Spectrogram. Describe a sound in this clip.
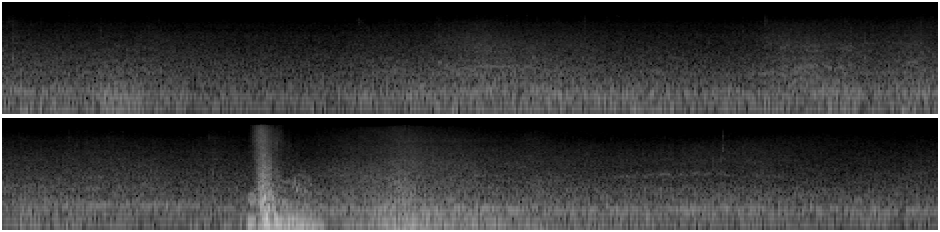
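Wind rushes steadily during a fall through the air.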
